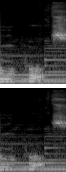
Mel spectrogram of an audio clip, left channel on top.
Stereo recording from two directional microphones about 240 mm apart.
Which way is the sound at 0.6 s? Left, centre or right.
Left.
